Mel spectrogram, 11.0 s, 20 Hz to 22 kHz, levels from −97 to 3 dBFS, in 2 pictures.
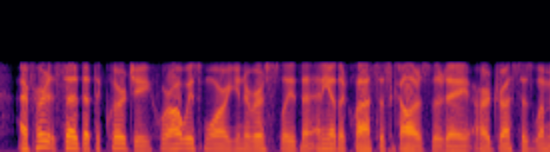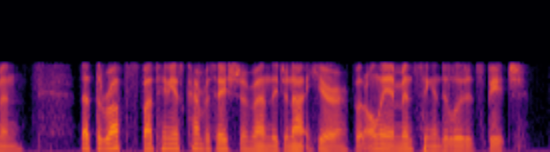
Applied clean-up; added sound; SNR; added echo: none; none; none; none.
